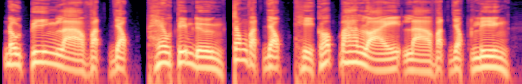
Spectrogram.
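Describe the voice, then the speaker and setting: An actor voicing a kindly, patient police officer who instructs children in a cartoon. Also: male voice, medium pitch, animated, moderate pace, fairly bright tone, no echo, studio quality, natural voice. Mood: instructive.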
